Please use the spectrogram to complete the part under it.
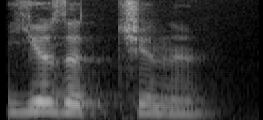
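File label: "йӧзӧдчыны" Komi, female; audio dict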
